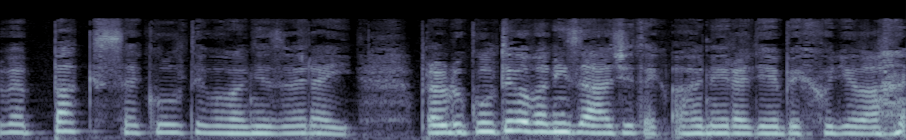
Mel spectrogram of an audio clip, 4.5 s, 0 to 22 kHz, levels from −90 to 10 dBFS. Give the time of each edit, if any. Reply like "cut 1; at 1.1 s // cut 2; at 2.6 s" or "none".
cut 1; at 3.4 s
